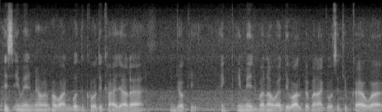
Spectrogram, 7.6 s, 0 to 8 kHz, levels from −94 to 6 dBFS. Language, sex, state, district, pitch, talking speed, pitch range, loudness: Hindi, male, Bihar, Jamui, 105 Hz, 195 wpm, 100-110 Hz, -24 LUFS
